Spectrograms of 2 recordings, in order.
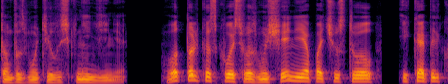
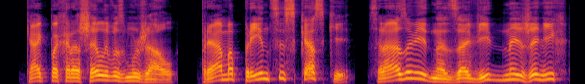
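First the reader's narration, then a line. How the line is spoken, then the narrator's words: Guffawing. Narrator (Russian): с хохотом произнесла баронесса Раль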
